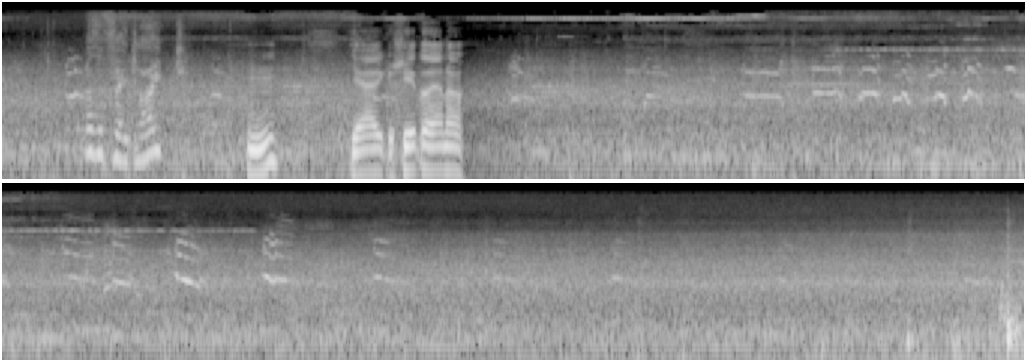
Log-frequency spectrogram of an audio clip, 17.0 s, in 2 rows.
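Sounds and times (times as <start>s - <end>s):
train engine humming: 3.8s - 17.0s
squeaky wheel chirps: 4.2s - 11.1s.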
